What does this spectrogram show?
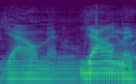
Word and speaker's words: Jaumann: It's actually pronounced Jaumann. Jaumann. But spelled with a J.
